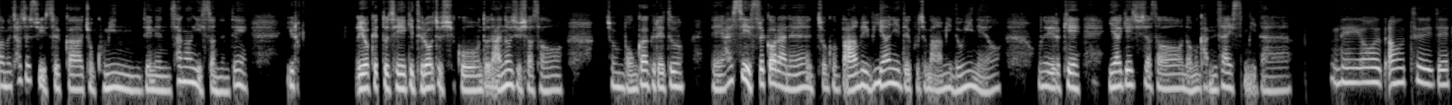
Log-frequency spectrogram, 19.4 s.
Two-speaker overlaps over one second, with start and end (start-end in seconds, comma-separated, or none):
none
